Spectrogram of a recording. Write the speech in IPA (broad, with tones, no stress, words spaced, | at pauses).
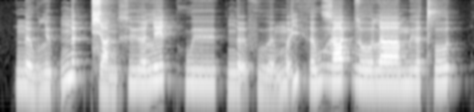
nə˧˩wlɨ˨˩p̚ ŋə˦˥t̚ t͡ɕa˨˩ŋxɨ˧ə̯ le˦˥t̚hwɨ˧ | ŋə̰ː˧˨fu˧˩ə̯ mə̰˧˥jhə˨˦w ɣa˦˥k̚zo˧laː˧ mɨ˧ə̯ t̪ʰo˦˥t̚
